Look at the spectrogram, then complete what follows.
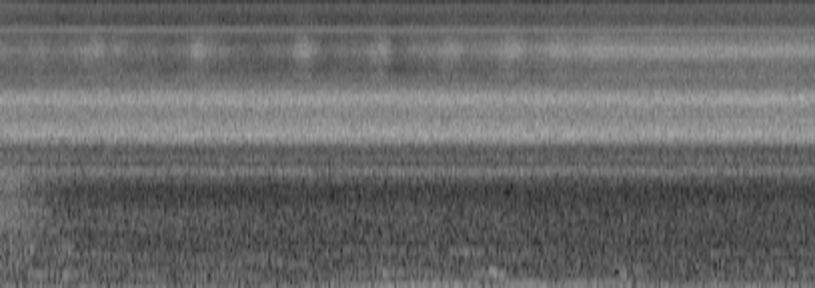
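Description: Steady shrill insect chorus, with a fainter higher chirping that pulses about once a second, over a low steady hum.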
